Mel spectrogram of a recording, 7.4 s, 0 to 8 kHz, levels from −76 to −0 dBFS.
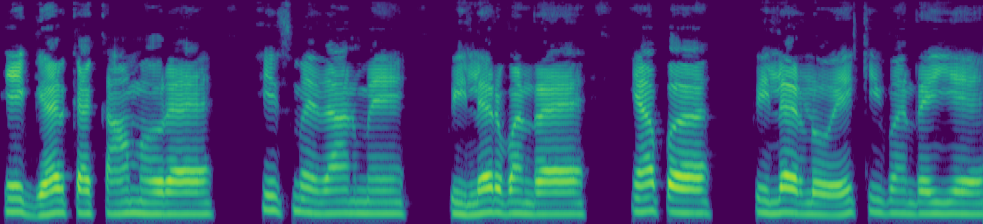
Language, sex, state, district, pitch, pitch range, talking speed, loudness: Hindi, male, Bihar, Lakhisarai, 155 Hz, 145-160 Hz, 180 wpm, -17 LUFS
